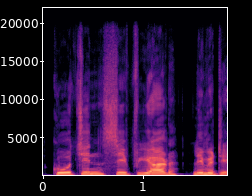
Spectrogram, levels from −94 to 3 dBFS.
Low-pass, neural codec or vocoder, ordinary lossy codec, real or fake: 19.8 kHz; vocoder, 48 kHz, 128 mel bands, Vocos; none; fake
